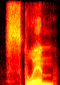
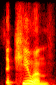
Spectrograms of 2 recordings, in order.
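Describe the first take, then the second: First: It is said in one syllable, squim. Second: It is said in two syllables, se-quum. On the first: The speaker calls it right. "The answer is Squim" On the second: The speaker calls it wrong. "It's obviously"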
